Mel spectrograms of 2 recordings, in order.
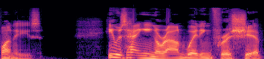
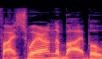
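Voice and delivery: plain reading voice

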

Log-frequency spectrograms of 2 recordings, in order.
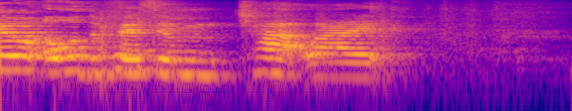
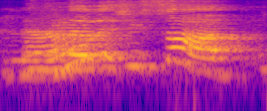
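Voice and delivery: ordinary talk, nothing marked

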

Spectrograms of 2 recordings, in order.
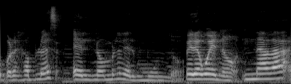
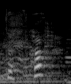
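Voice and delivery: quick high giggle at her own stumble; short laugh; 8 semitones higher than usual. Real, not acted. Laughing at herself after mixing up words, a quick high giggle. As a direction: laugh off the tongue slip.

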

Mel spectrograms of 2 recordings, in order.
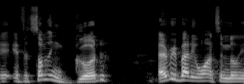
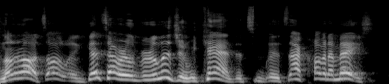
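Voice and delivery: higher-pitched, hurried objection; mock protest; 7 semitones higher than usual. Smuggler to border guard over coffin, mock protest. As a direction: act out a smuggler objecting urgently.

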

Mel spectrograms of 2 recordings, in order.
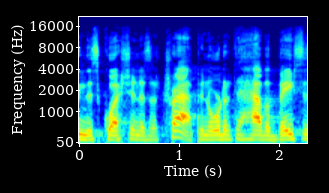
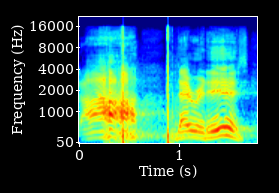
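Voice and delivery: knowing triumph; 4 semitones higher, 12 dB louder, much slower than usual. Retold or imitated. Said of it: "And I'm like".

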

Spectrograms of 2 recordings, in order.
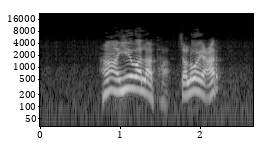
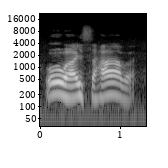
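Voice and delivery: drawn-out amazed groan; 3 semitones lower, much slower than usual. Real, not acted. Stunned at crushed trailer.

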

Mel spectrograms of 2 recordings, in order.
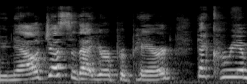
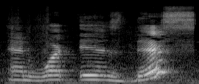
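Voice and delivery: slow suspicious officer; 5 semitones lower, 3 dB quieter, much slower than usual. Acted. Officer finds item.

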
